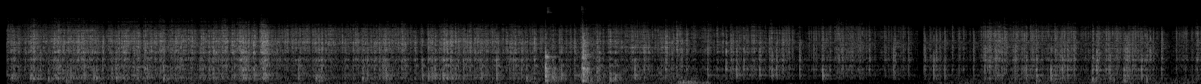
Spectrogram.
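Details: Kenwood GE-52B graphic equalizer: crackling static and hiss come and go in bursts without being touched, with no hum; RCA cables are good and wiggling connections changes nothing, so the fault is intermittent inside the unit.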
